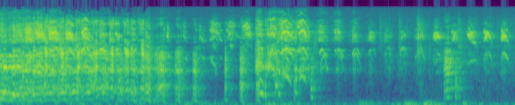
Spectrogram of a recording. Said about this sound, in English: Why is Pigeon here?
